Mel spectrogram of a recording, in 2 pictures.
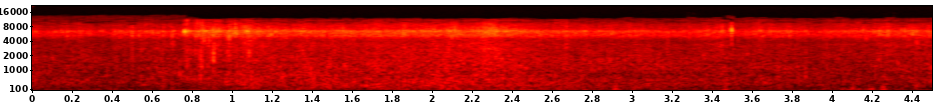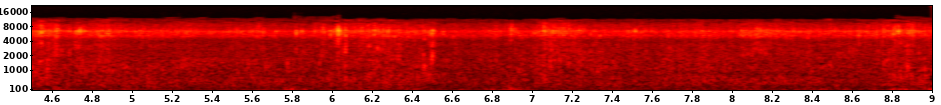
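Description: Sea surf washing against a rocky shore, with wind on the microphone; the wash swells a little a couple of seconds in.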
